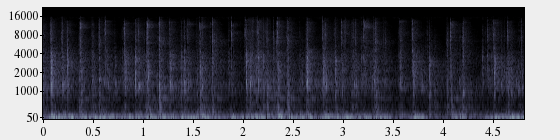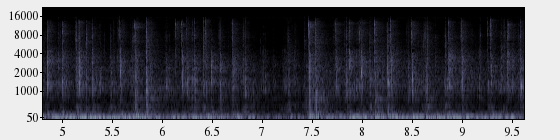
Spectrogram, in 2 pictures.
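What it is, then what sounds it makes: Plastic round-key keyboard being typed on. Fingertips of both hands type quickly on a black, retro typewriter-style keyboard with round plastic keycaps. The keys make a steady stream of bright plastic clacks over a low, thumpy rumble, with brief lulls around the 4 and 7 second marks.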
